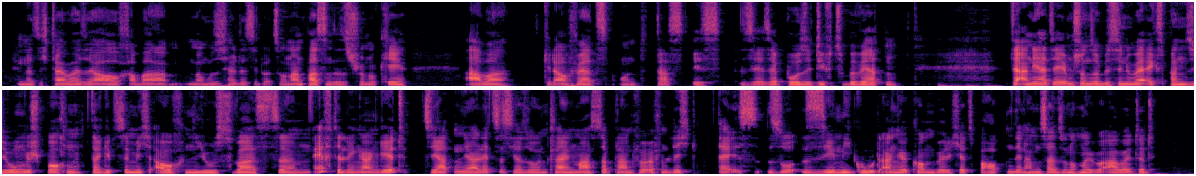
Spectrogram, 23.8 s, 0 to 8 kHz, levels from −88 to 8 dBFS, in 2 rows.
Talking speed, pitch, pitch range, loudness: 190 wpm, 90 Hz, 85-100 Hz, -27 LUFS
